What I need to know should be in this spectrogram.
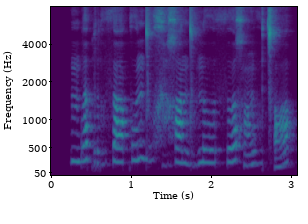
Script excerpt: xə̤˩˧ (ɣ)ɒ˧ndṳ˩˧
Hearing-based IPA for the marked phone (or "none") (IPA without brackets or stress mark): χ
